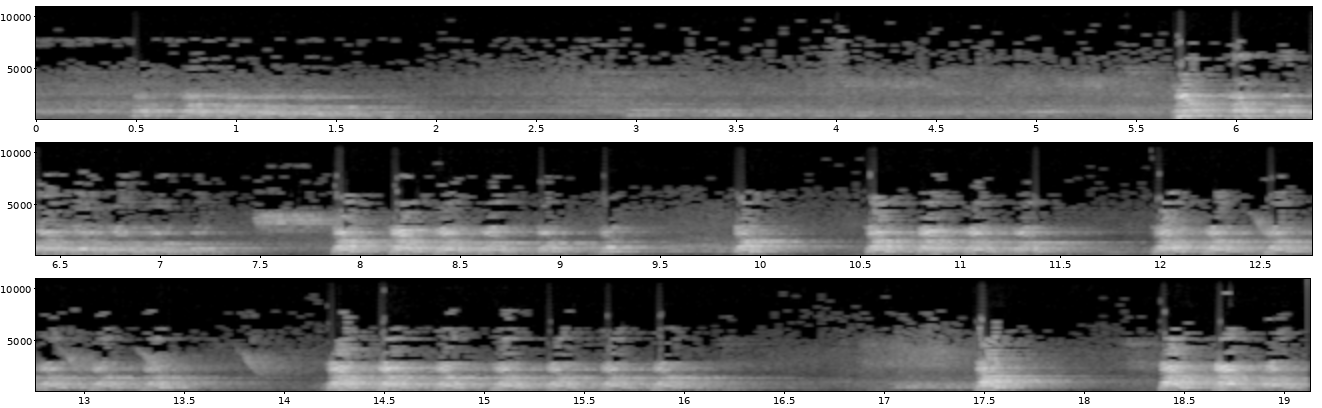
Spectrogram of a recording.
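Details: Stray dog barking in the daytime, sharp bursts of rapid barks after a quieter murmuring opening, each volley of several quick barks separated by brief pauses, with faint human voices and laughter nearby.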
